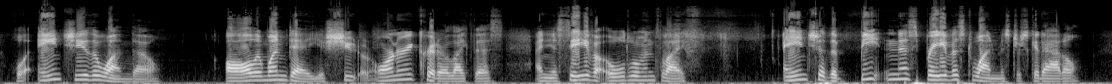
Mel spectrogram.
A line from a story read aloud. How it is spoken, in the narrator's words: she laughed and said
